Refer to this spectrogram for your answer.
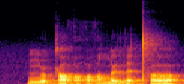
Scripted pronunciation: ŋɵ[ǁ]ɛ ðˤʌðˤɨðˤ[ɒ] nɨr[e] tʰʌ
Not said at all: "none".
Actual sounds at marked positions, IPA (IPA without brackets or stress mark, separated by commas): k, ʌ, ɛ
